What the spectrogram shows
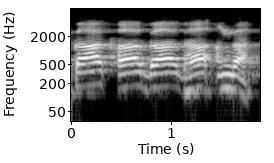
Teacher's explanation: हमारे गले से जब निकलते हैं तो सबसे पहले कंठ हमारा देखते रहे, तो कंठ से का वर्ग निकलेगा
